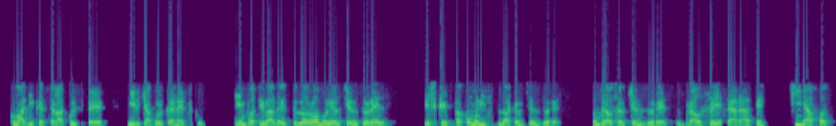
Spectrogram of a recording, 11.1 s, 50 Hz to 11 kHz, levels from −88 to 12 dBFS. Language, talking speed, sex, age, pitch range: Romanian, 150 wpm, male, 60-79, 130-180 Hz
